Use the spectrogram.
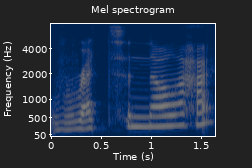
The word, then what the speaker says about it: retinaldehyde: Because I'm going to butcher the name, but retinaldehyde, how do you say it?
